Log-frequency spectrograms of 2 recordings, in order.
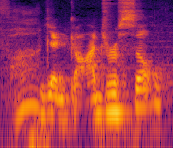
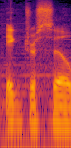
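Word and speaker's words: Yggdrasil: draw a seal alright this one person got it right it's not really the proper pronunciation its egg Drasil with the emphasis on the Y and the NA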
